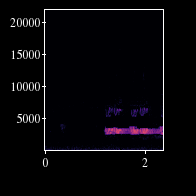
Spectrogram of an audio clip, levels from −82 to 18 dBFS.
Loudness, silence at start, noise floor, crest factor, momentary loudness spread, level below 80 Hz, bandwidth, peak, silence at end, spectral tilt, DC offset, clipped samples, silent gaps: -27 LUFS; 1.2 s; -71 dBFS; 18 dB; 5 LU; -82 dBFS; 16 kHz; -14 dBFS; 0 s; 3 dB/octave; under 0.1%; under 0.1%; none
